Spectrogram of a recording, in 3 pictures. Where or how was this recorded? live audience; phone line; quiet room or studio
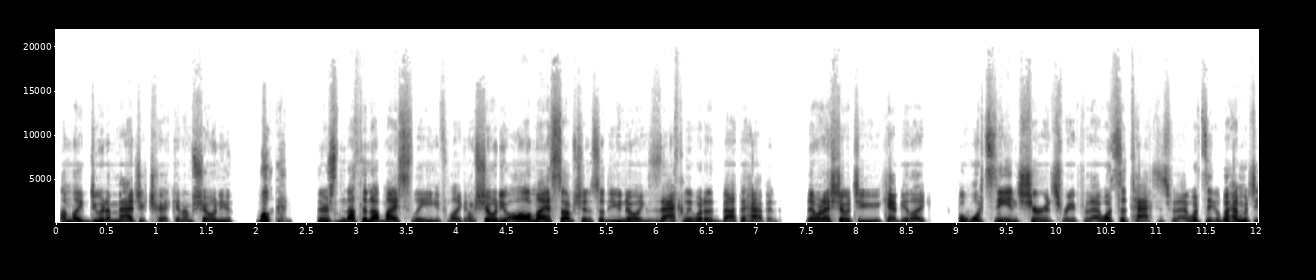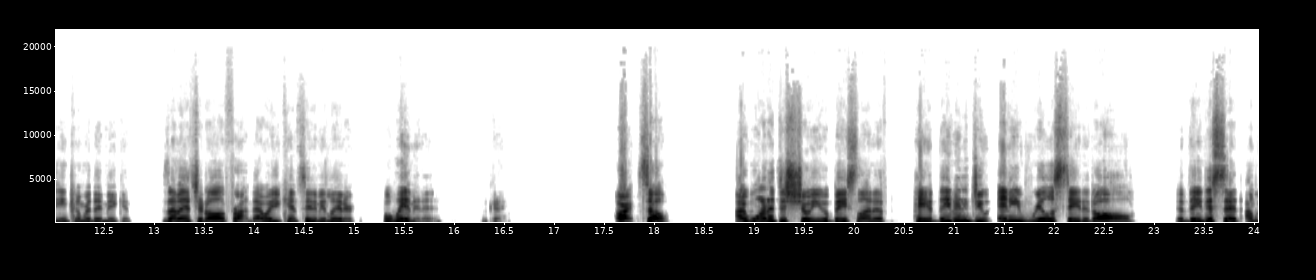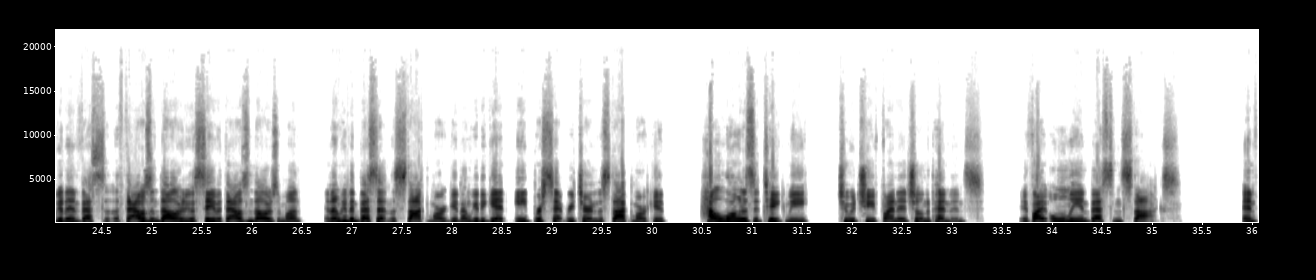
live audience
